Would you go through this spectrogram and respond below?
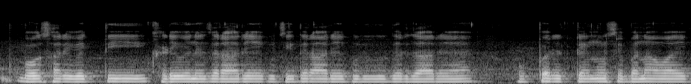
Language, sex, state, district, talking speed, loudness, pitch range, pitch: Hindi, male, Rajasthan, Bikaner, 245 wpm, -16 LUFS, 130-135 Hz, 130 Hz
